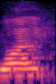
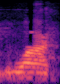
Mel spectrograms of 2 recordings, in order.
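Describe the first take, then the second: First: An L sound is pronounced in the word. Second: No L sound is pronounced in the word. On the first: The speaker calls it wrong. "এখানে ওয়াল্ক নাই" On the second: The speaker calls it right. "W A কে অলা কে উচ্চারণ হইব"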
